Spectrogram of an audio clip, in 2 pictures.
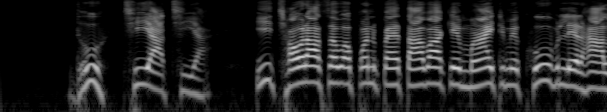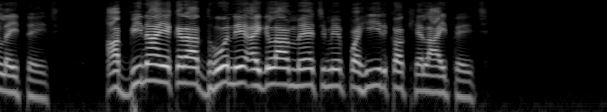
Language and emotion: Maithili, disgusted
